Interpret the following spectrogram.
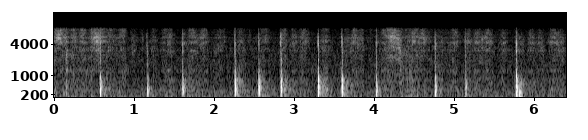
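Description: A pen-type stylus writing on a hard writing surface: faint, irregular ticks of the pen tip, about a dozen, as a word is handwritten.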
